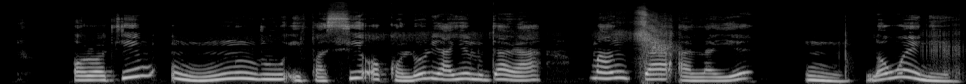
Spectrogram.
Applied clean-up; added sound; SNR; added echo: neural mask model RNNoise.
